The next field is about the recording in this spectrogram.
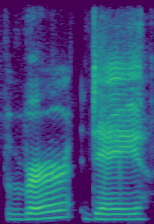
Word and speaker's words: Verdejo: It's pronounced Verdejo.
